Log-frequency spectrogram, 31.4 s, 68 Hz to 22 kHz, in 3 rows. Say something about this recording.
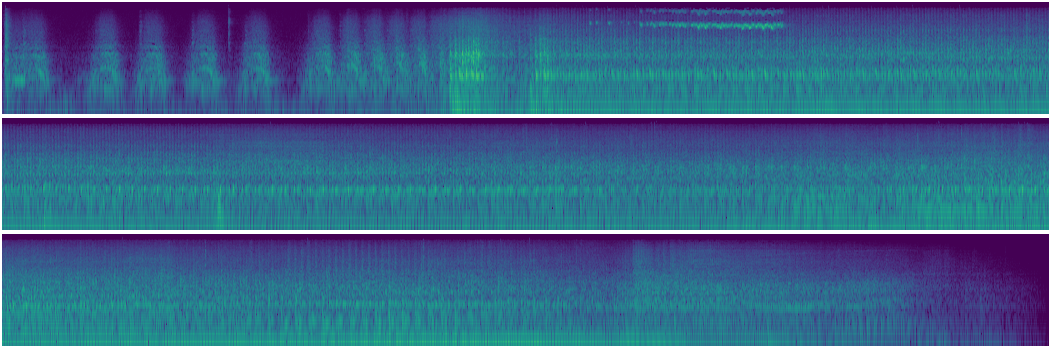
Cold start of old diesel car
Cold Startup of an old Ford Transit Diesel Van. The engine turns over very reluctantly and gives out it's telltale belt-screeching sound after startup before it drives off.
Recorded in PCM Stereo with a Zoom H1n field recorder.
motor, screeching, car, cold, van, dead, vroom, rattle, automobile, ford, belt, vehicle, diesel, battery, drive, engine, start, old, driving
